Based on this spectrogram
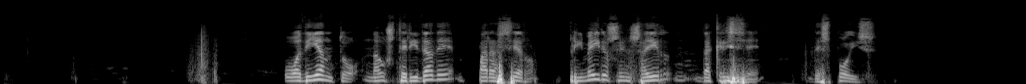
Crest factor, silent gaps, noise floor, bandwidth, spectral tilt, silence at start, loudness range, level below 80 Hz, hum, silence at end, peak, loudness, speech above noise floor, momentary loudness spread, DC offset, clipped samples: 22 dB; none; -79 dBFS; 11 kHz; -6 dB/octave; 1.95 s; 7 LU; -36 dBFS; none; 1.55 s; 0 dBFS; -21 LUFS; 59 dB; 20 LU; under 0.1%; under 0.1%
